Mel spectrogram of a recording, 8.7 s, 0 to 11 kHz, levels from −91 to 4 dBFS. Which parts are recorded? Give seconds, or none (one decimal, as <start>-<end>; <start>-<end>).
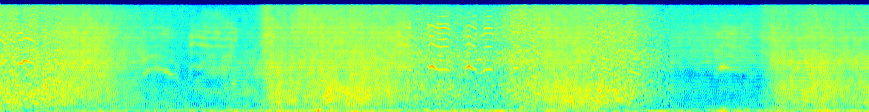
0.0-0.6; 4.1-5.4; 5.9-6.7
